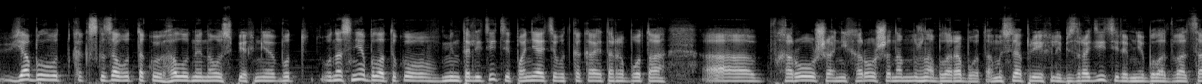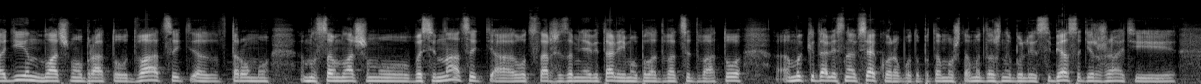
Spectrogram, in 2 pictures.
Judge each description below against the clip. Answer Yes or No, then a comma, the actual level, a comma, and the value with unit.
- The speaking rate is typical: No, fast, 170 wpm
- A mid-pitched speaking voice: Yes, medium, 165 Hz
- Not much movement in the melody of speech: Yes, narrow, 2.3 semitones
